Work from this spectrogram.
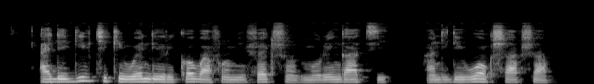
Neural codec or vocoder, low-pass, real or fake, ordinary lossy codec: codec, 16 kHz, 8 kbps, FreqCodec, larger model; 7.2 kHz; fake; none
